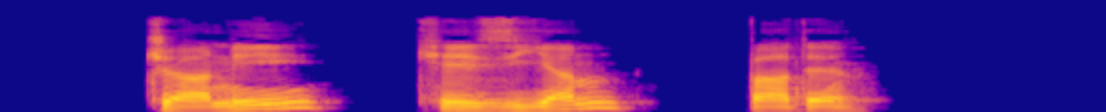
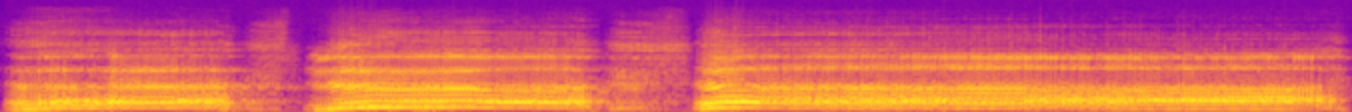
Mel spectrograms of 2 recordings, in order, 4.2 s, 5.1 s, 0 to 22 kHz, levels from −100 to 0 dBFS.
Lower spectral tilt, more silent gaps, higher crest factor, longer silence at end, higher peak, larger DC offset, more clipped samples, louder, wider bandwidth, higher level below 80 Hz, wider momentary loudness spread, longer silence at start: about the same, -6 dB/octave vs -6 dB/octave; first, 1.32-1.56 s, 2.47-2.80 s vs none; first, 18 dB vs 8 dB; first, 0.9 s vs 0 s; about the same, 0 dBFS vs 0 dBFS; second, under 0.1% vs 0.3%; second, under 0.1% vs 0.7%; second, -16 LUFS vs -9 LUFS; second, 11.5 kHz vs 15 kHz; second, -64 dBFS vs -48 dBFS; first, 10 LU vs 6 LU; first, 0.55 s vs 0 s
